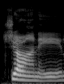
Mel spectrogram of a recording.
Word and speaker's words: Gianni: G-I-A-N-N-I. I like that. – Yeah, it's pronounced Johnny, like J-O-H-N-N-Y, really.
